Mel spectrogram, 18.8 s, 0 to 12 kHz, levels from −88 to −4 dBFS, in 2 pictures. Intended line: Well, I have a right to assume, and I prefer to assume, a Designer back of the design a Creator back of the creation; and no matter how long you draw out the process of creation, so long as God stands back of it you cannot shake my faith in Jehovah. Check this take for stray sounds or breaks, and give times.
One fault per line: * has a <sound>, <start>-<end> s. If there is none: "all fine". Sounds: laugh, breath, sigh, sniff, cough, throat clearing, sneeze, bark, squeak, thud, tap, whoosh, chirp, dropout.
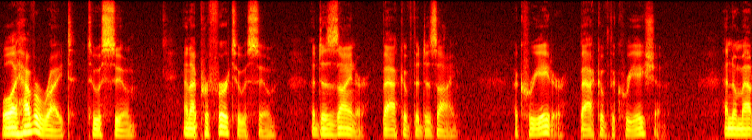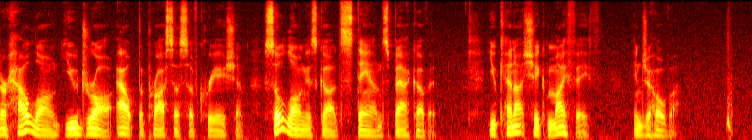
* has a whoosh, 18.5-18.6 s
